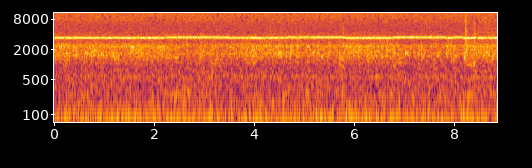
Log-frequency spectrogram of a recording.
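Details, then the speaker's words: Philco Model 24T five-tube radio during alignment: a thin, high warbling whistle over hiss and static from the speaker; interference picked up from nearby computer screens. "Any question about where the interference is coming from? Right from my computer screens in here."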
